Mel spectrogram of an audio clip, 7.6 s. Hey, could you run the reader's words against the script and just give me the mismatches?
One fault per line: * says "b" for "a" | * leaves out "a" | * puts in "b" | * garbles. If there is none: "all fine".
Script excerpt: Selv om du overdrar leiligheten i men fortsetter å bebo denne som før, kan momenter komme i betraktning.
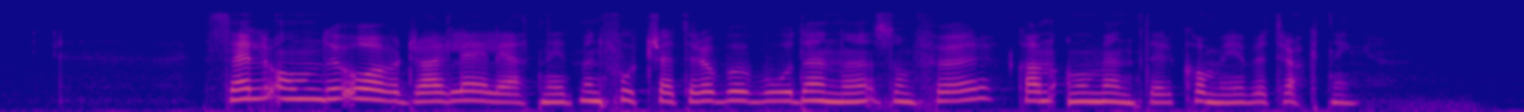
all fine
